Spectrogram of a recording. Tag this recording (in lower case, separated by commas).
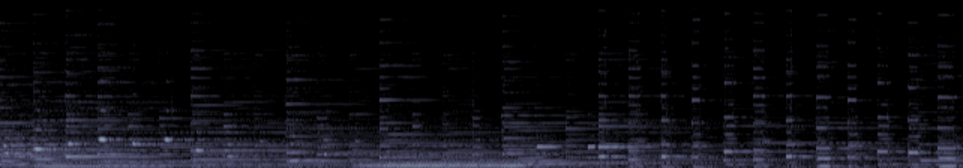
piano, harpsichord, music, musical instrument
